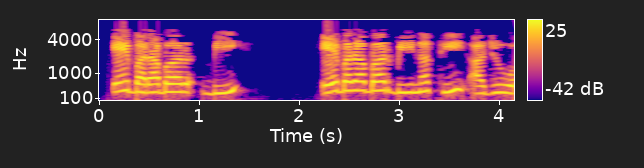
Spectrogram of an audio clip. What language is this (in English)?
Gujarati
